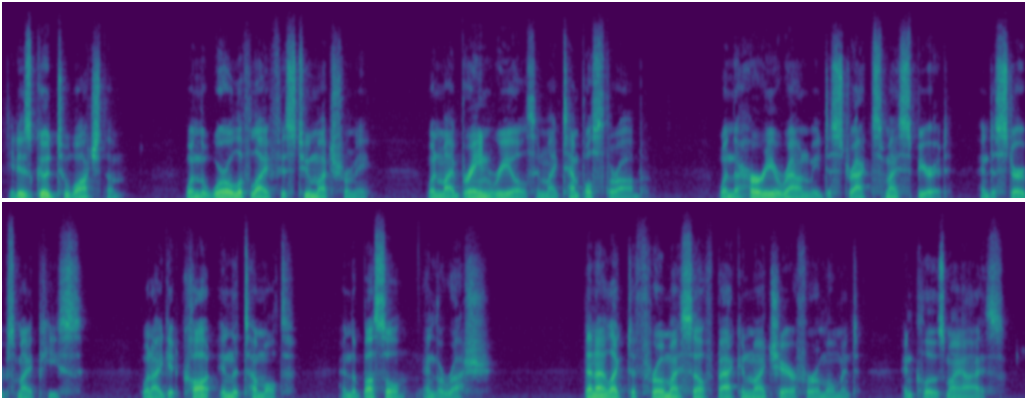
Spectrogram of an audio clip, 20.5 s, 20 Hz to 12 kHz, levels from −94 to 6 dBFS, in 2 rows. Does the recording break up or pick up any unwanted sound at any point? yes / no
no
